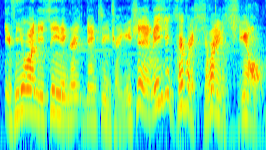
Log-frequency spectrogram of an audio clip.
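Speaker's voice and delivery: put-on high, loud bratty kid voice; Mido voice acting. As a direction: sneer it like a cocky forest kid. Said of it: "Do your best voice acting".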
